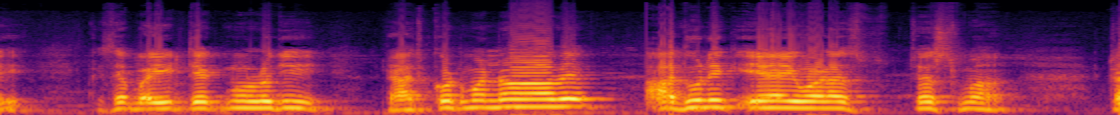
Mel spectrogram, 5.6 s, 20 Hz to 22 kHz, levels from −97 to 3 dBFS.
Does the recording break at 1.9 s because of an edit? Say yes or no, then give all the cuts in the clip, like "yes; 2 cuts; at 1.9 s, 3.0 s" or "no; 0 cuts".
no; 1 cut; at 3.2 s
